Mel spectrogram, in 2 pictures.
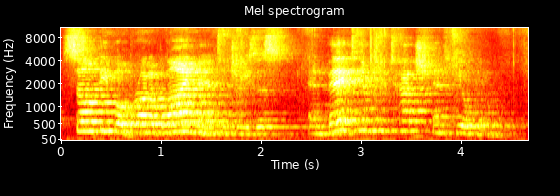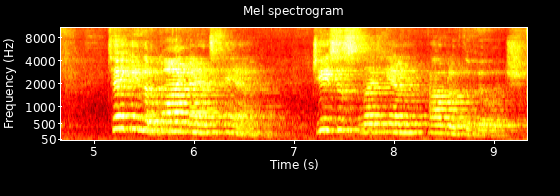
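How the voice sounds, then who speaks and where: A woman's voice: fairly high pitch, lively intonation, a little slow. A woman giving scripted narration for a staged scripture reading in a church. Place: inside a large church. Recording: distant, very echoey church hall.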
